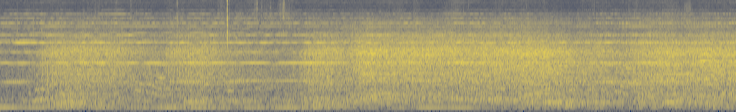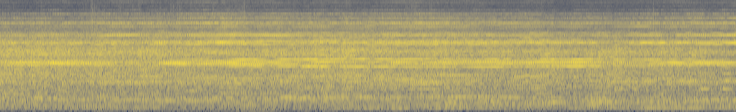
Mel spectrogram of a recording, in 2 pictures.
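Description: Live electroacoustic music: a dense, noisy wash of processed electric guitar and laptop electronics over a steady low hum.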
